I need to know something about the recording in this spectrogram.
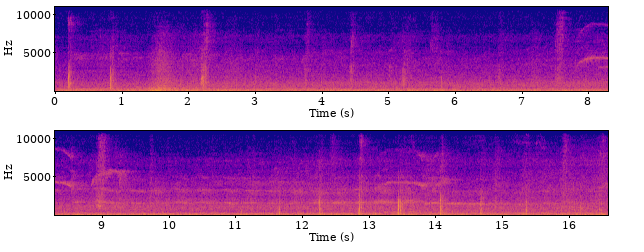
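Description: Footsteps tap on stone paving outdoors.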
